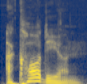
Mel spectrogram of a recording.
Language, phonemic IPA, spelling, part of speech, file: German, /aˈkɔʁdeɔn/, Akkordeon, noun, De-Akkordeon.ogg
- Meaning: accordion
